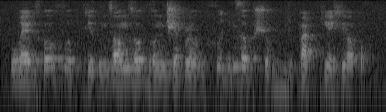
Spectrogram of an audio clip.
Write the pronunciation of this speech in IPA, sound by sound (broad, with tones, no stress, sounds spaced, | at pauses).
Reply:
w ɛ˨ ɡ ʔ o˧ xʷ ɤ˨ p kʲ o˨ ɡ n z ɔ˧ n z o˧ ɡ o˨ n d͡ʒ ɛ˨ p ɭ o˨ ɡ xʷ i˦ ɡ n z ɤ˦ p ʃ o˨ ɡ b i˨ p a˨ p kʲ ɛ˨ xʲ ɔ˨ p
